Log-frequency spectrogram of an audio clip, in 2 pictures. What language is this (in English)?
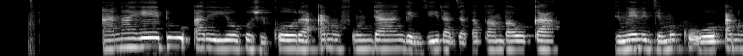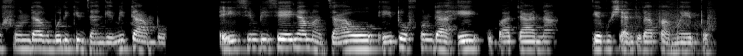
Ndau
